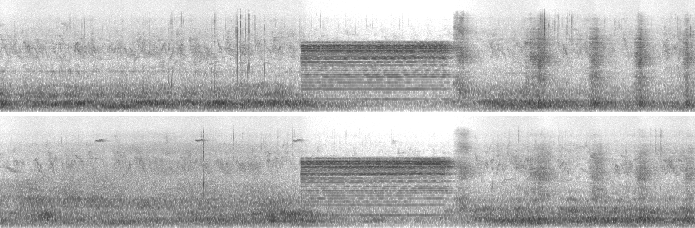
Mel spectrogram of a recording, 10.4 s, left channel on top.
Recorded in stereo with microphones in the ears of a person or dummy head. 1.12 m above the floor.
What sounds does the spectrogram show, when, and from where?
4.5 s a buzzer: 10° right (ahead or behind), 4 m
6.8 s chewing: 30° left (ahead or behind), 5.5 m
